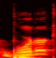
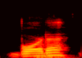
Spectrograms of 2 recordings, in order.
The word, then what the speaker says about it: Borda: How, how's that pronounced? I, I, missed that. Board, Borda count? Uh, Borda, Borda, B O R D A. Oh, okay, Borda.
